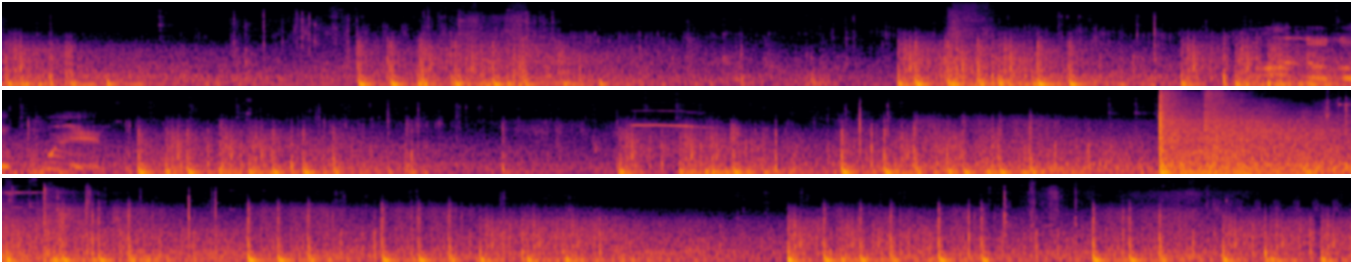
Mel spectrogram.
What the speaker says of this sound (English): Guess they're shooting at somebody they can't hit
